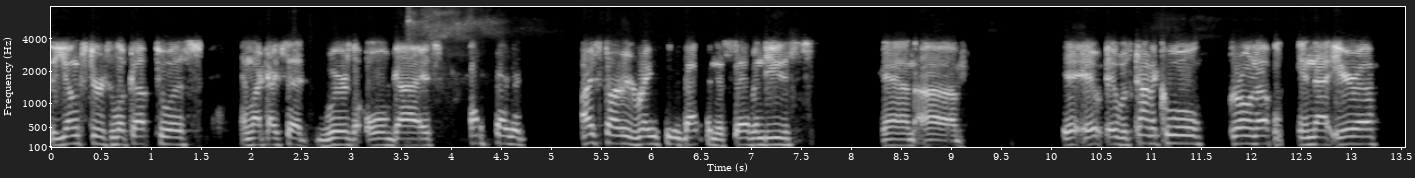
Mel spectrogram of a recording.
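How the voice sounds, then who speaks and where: Fairly high-pitched male voice at a moderate pace, very even loudness and fairly even intonation, with long, frequent pauses. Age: 60s. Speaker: caller, veteran BMX racer. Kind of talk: casual chat.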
